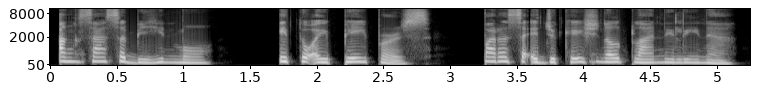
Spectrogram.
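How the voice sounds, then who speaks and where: A woman's voice: mid-range voice, moderate pace, no room sound, close to an everyday voice. A woman voicing a scheming, domineering older mother in an audio story, commanding and cutting. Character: scheming, domineering older matriarch, sharp and contemptuous.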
